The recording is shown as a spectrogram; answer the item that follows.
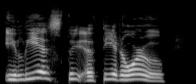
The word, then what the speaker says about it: Elias Theodorou: And, you know, Elias Theodorou, that's how he pronounces it.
